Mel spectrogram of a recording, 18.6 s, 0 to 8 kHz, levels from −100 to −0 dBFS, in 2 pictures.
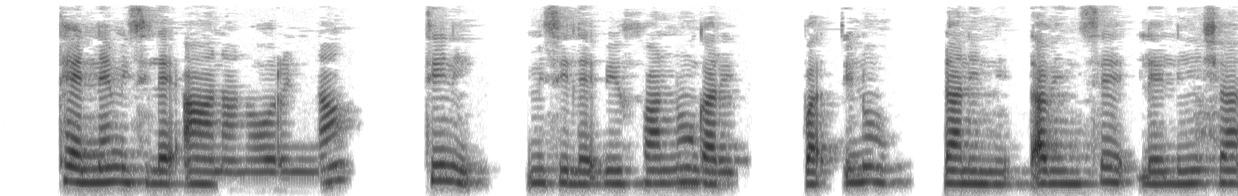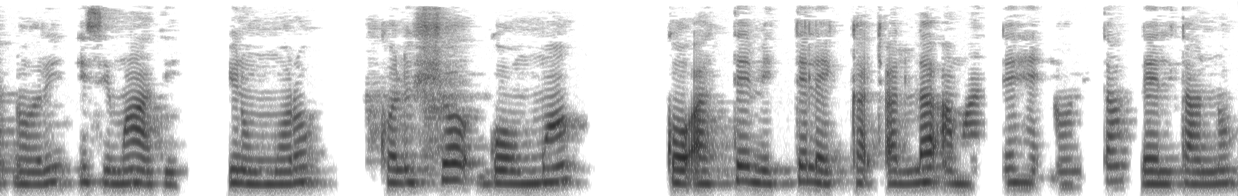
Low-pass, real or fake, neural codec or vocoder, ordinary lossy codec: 7.2 kHz; real; none; MP3, 48 kbps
